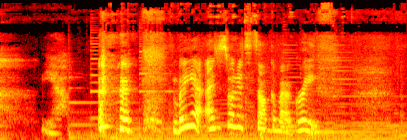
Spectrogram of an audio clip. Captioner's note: chuckles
